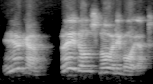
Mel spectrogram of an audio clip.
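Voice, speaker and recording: A man's voice: fairly high pitch, lively intonation, moderate pace, roomy sound, muffled recording, lightly acted. A man playing an old farmhand in a radio drama, plain-spoken, familiar and fatherly. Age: older. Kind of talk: vintage radio drama acting.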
